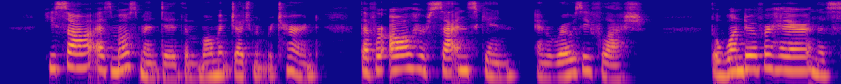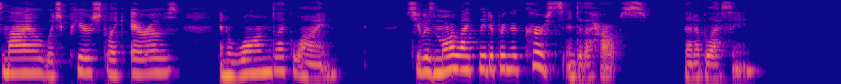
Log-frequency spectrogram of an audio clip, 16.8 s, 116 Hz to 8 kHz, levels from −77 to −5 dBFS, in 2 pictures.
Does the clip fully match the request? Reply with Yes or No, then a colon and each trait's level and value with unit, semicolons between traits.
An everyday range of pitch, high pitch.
Yes: average, 4.2 semitones; high, 215 Hz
